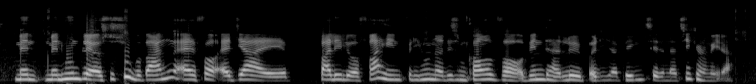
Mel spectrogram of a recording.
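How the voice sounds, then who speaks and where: At a very fast pace, a woman with a fairly high pitch and a dark, mellow tone speaks with ordinary pitch variation in a dry, close sound with no echo. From Denmark, Skive (Jutland). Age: 20s. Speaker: elite runner and student. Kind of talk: interview. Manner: hesitant, many fillers.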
